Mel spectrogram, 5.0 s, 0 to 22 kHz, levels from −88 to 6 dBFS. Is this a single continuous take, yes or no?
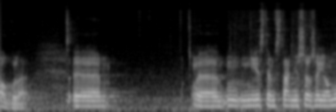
no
